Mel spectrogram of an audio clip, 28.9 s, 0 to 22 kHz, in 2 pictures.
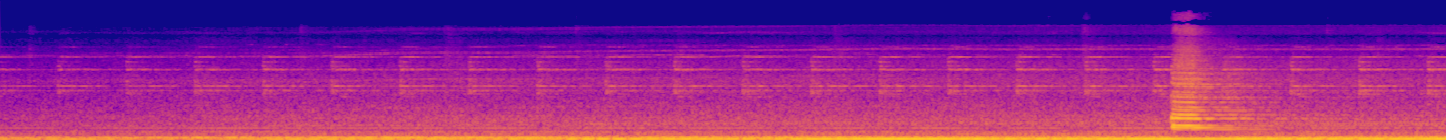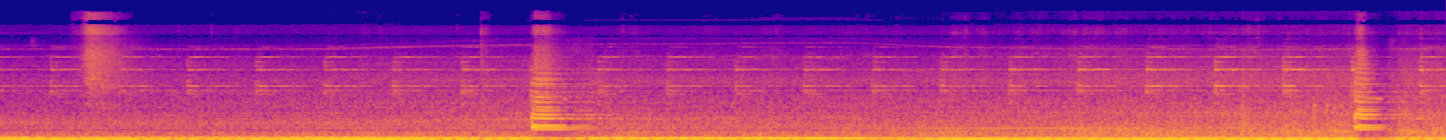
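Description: A diesel passenger train led by ex-Amtrak EMD F40PH locomotives approaches with a deep engine rumble and its horn sounding. The sound grows steadily louder as the train nears. Several sharp breaks in the sound come about halfway through and again near the end.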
